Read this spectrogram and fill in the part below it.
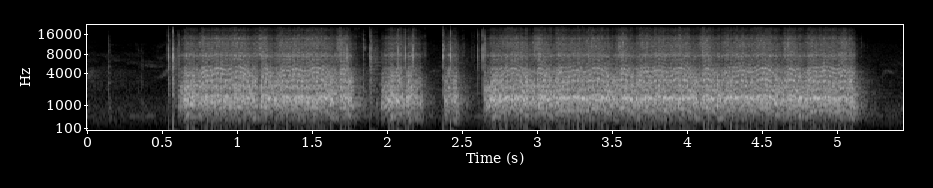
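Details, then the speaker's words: Kawasaki GPZ500S rebuilt engine after a stator change: steady fast starter whir with a whine, never catches; cause unknown. "I'm sure these feel a bit on the loose side let me just tighten that a bit try again no spark right um no idea why"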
